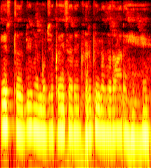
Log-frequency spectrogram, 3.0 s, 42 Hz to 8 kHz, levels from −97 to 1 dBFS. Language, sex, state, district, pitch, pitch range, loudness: Hindi, male, Arunachal Pradesh, Lower Dibang Valley, 130 Hz, 125-135 Hz, -17 LUFS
